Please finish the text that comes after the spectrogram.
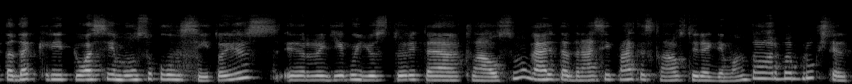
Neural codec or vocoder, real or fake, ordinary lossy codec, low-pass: autoencoder, 48 kHz, 32 numbers a frame, DAC-VAE, trained on Japanese speech; fake; AAC, 32 kbps; 10.8 kHz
